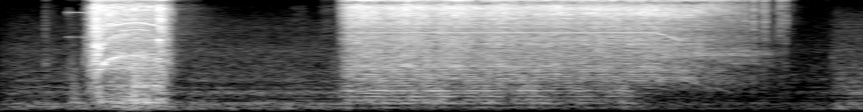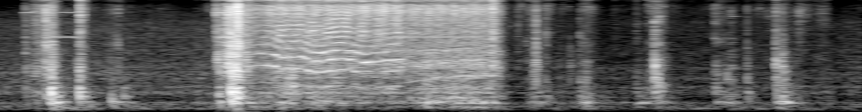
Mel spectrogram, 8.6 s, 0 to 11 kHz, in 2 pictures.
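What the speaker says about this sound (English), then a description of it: "So we're gonna start zipping these out with my DeWalt impact gun." A DeWalt impact gun removes 12mm bolts from the underside of a Lexus LX470 rear bumper, its motor whirring and rattling in several loud bursts with short pauses between them.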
